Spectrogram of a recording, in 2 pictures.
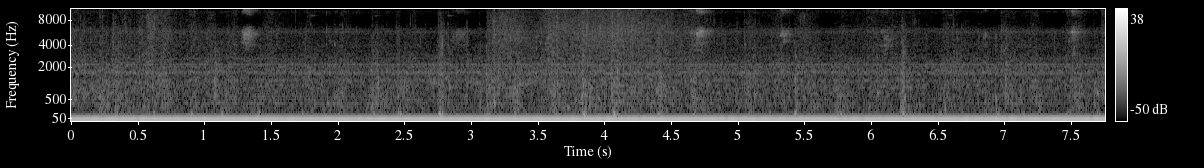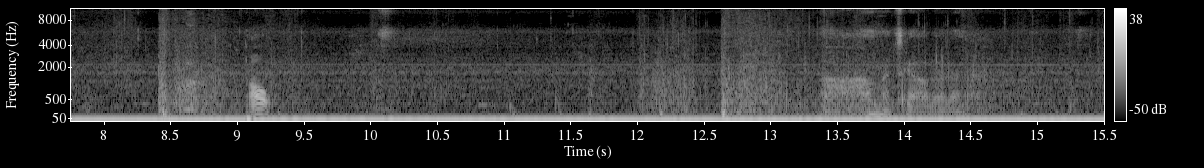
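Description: Pine branches rustle and brush past.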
